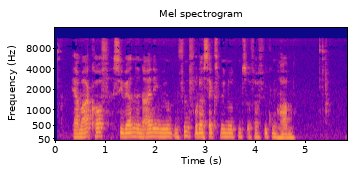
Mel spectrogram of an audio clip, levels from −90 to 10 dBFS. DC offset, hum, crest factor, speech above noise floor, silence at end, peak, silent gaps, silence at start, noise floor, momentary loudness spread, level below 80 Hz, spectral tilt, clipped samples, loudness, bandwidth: under 0.1%; none; 16 dB; 23 dB; 0.4 s; 0 dBFS; none; 0.05 s; -38 dBFS; 13 LU; -42 dBFS; -5 dB/octave; under 0.1%; -16 LUFS; 11.5 kHz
